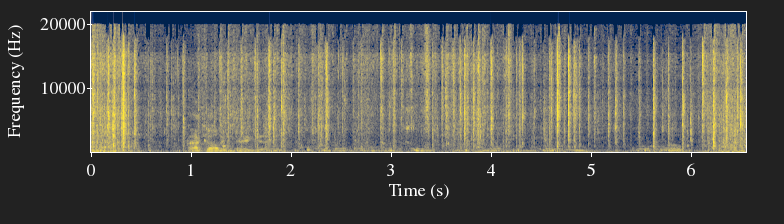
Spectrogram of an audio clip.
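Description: Pigeons in a loft coo steadily, with low repeated throaty calls under a busy, noisy background. Someone talks over them briefly.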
